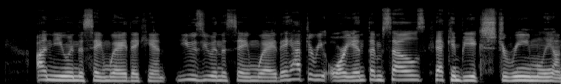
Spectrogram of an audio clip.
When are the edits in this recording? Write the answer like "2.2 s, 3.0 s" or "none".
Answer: 4.2 s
